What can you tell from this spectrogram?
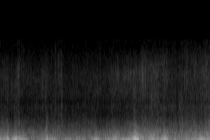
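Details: Inside a honey bee hive, the colony makes a continuous droning hum, layered and low, with gentle rises in intensity and a sharper close buzz near the end.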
